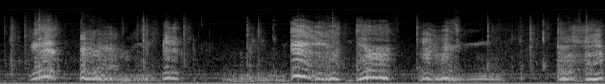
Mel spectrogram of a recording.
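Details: A Yorkshire Terrier mother gives gruff, throaty barks and growls at her young son puppy, seemingly scolding him for bad behaviour, though the two are actually playing.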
